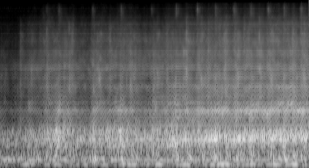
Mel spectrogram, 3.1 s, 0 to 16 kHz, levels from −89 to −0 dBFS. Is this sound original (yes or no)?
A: no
